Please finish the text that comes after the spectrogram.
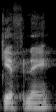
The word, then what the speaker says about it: Giffany: it's like and the actual gravity falls it's pronounced giffany but people who pronounced it jiff or some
